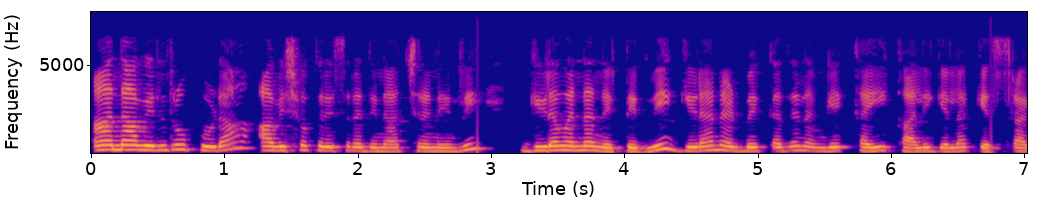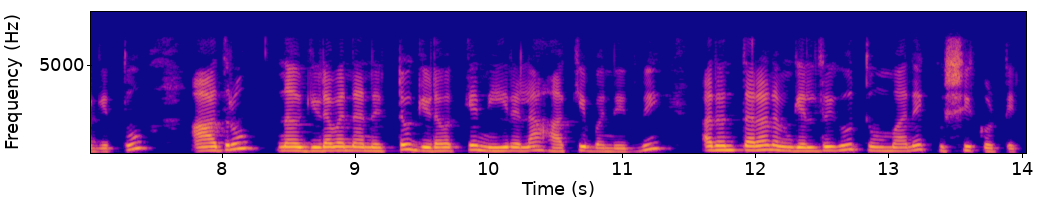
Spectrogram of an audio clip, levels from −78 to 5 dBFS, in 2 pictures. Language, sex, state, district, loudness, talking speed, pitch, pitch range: Kannada, female, Karnataka, Shimoga, -16 LUFS, 115 wpm, 210 Hz, 195-245 Hz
